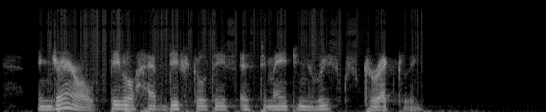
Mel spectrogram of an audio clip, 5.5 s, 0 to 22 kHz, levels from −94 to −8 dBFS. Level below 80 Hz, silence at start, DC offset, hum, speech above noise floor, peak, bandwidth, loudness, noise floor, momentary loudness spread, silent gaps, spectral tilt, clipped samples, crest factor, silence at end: -64 dBFS; 0.05 s; under 0.1%; none; 42 dB; -28 dBFS; 16.5 kHz; -46 LUFS; -88 dBFS; 11 LU; none; -5.5 dB/octave; under 0.1%; 20 dB; 1.15 s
